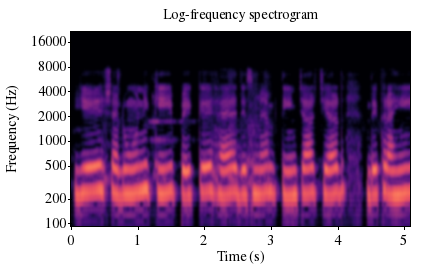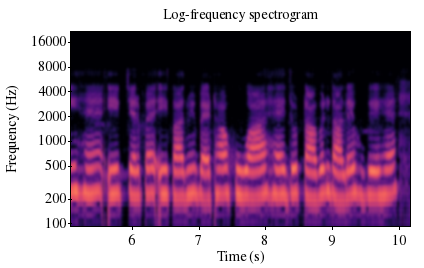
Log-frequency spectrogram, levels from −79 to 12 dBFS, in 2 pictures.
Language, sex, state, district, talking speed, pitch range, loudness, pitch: Hindi, female, Uttar Pradesh, Jyotiba Phule Nagar, 145 wpm, 225-240 Hz, -22 LUFS, 230 Hz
